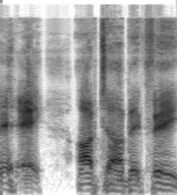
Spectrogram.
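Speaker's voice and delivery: raspy, strained, scorched-sounding voice. Doing a man who sounds like a hot poker went down his throat: raspy Tom McPhee voice. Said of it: "sounds like he's fucking had a hot poker shoved down his throat".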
